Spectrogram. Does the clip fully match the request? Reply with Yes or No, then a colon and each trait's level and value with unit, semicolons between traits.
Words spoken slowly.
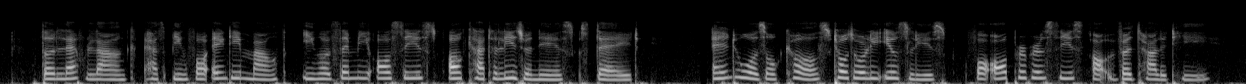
Yes: slow, 125 wpm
